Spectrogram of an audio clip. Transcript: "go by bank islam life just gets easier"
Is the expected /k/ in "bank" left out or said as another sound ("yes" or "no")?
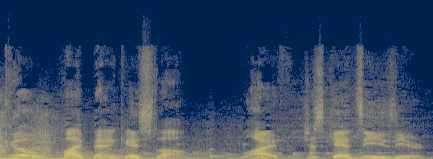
no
